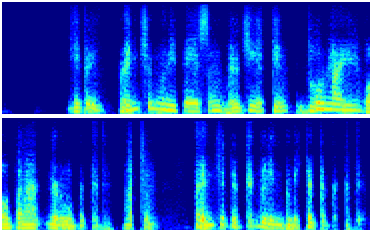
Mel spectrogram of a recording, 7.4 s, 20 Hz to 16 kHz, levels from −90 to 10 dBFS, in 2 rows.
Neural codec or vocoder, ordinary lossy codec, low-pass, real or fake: codec, 44.1 kHz, 0.9 kbps, DAC; AAC, 64 kbps; 14.4 kHz; fake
